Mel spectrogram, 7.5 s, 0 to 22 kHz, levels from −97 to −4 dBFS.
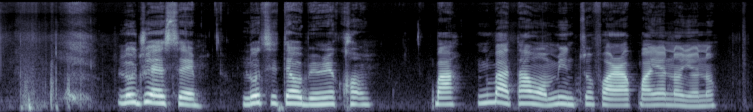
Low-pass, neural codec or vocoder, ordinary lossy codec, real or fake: none; none; none; real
